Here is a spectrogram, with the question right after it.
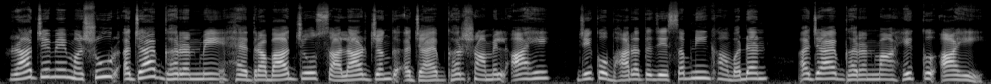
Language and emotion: Sindhi, neutral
